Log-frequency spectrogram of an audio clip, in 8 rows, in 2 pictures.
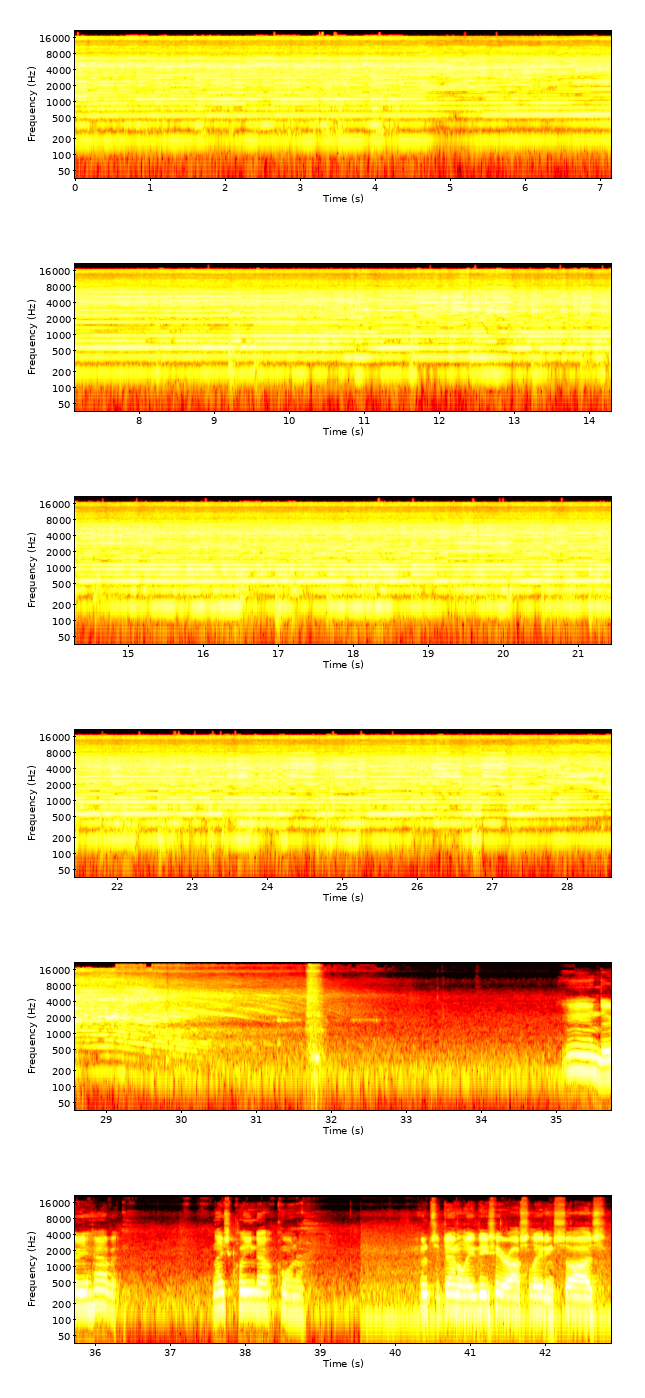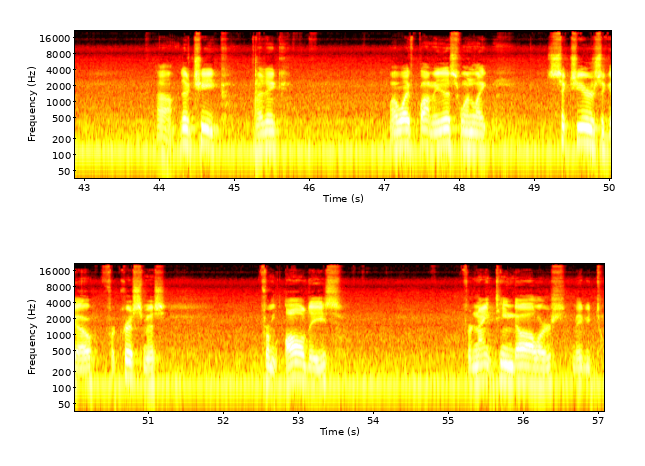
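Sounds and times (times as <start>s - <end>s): oscillating multi-tool buzzing: 0.0s - 32.7s.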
